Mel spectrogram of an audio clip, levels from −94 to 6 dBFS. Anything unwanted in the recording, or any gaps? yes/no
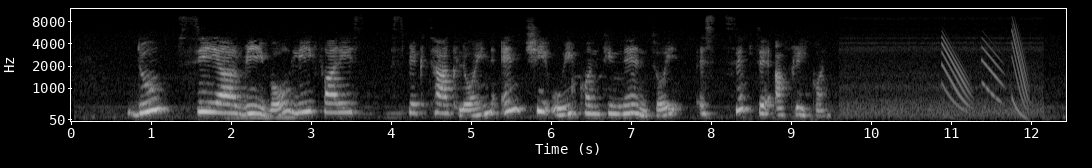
yes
